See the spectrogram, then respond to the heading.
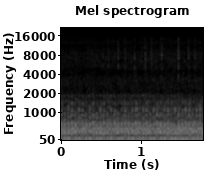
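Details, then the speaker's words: Manual car pulling away in first gear, clutch slowly raised to bite point before adding throttle: steady idle dips and deepens slightly as clutch takes up, no shudder or slip; normal engine note change at bite point. "Bakın motorun sesi değişti. Size ses geliyor mu bilmiyorum. Tam yarı noktasıdır."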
